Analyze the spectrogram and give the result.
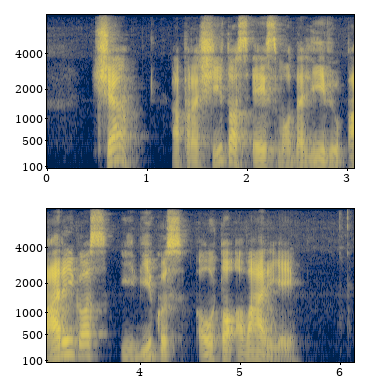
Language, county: Lithuanian, Kaunas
